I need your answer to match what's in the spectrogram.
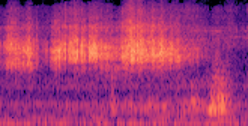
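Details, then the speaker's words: Worn power steering pump shaft bearing from a Honda, spun by hand during the pump rebuild: dry, gritty rattle, not good, so it is replaced with a new bearing. "you can hear that, not good. So, out with the old, in with the new."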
